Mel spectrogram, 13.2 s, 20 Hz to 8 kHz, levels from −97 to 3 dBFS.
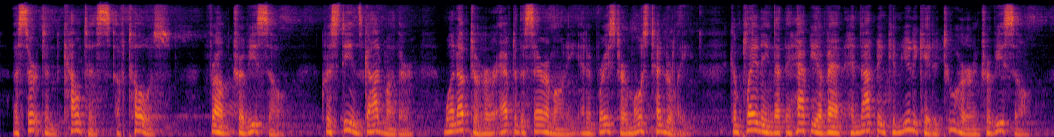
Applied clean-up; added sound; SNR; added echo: none; none; none; reverberation time 2.1 s.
